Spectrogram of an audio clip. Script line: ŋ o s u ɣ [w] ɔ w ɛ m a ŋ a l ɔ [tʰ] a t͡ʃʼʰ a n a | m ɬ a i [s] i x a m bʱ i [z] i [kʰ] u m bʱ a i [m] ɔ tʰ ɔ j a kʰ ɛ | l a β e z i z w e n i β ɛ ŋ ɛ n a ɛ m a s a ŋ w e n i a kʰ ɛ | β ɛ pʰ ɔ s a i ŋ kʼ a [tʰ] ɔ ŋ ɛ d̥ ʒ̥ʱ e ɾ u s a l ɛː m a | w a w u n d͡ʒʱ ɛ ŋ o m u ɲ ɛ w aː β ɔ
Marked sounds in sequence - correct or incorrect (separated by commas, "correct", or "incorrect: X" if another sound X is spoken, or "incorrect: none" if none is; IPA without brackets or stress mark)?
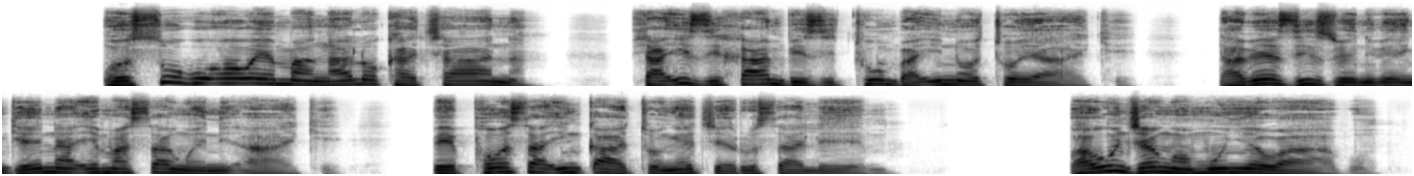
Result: incorrect: u, incorrect: kʰ, incorrect: z, correct, incorrect: tʰ, incorrect: n, correct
